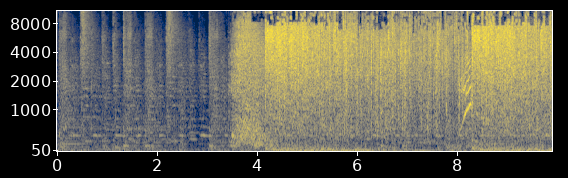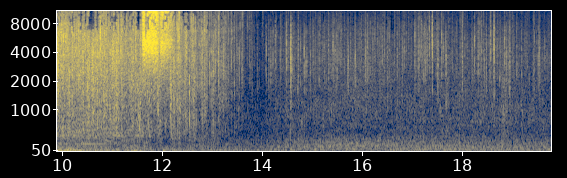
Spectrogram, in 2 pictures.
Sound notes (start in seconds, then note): 3.9 creature roaring; 3.9 explosion booming; 8.1 Xu Xang grunting; 8.1 explosion booming; 11.5 electricity crackling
